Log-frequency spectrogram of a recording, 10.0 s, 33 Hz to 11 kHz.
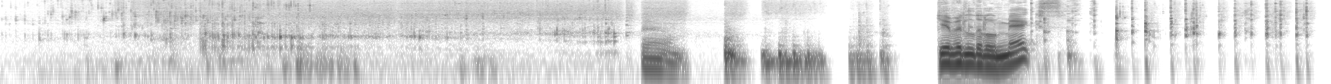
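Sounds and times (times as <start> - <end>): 
citrus soda poured from a can into a cocktail glass with lime juice: 0.0 - 4.8
speech: 4.8 - 5.2, 7.0 - 7.9.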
